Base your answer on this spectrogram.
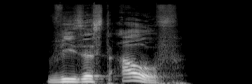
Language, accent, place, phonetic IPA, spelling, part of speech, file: German, Germany, Berlin, [ˌviːzəst ˈaʊ̯f], wiesest auf, verb, De-wiesest auf.ogg
- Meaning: second-person singular subjunctive II of aufweisen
